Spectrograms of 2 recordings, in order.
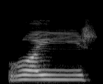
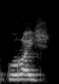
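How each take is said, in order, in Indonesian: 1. Suku kata terakhir dipanjangkan dengan lembut dan nadanya turun. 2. Suku kata terakhir dipotong pendek dan cepat. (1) "Suara turun. ... Nak dapatkan dia lembut" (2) "salah lah. ... kenapa baca Quraisy cepat?"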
